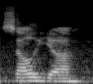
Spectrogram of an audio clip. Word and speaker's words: cellular: The AR letters say the unstressed sound. So this is what's hard, I think, for a lot of people, is doing the lur. So build it from the back, trying lur, yulur, cellular. So the yulur, that's the difficult part. It's also the part that needs to go by quickly and doesn't get a lot of time and stress. Cellular.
